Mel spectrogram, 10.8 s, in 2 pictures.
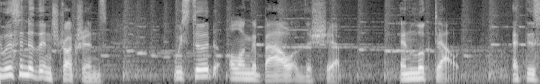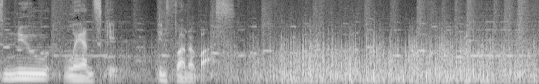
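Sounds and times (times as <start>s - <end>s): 
speech: 0.0s - 8.4s
strong wind roaring across a ship's deck: 4.4s - 10.7s.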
